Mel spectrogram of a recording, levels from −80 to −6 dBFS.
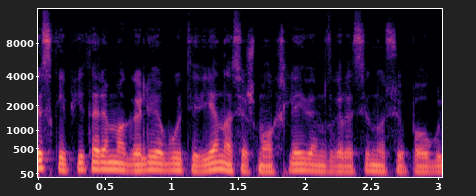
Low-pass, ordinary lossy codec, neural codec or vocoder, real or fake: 14.4 kHz; Opus, 24 kbps; none; real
